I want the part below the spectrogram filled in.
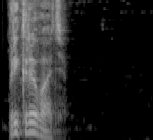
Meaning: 1. to cover, to screen, to close / shut softly 2. to protect, to shelter, to cover, to shield 3. to cover up, to conceal 4. to liquidate, to close down
- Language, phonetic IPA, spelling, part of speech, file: Russian, [prʲɪkrɨˈvatʲ], прикрывать, verb, Ru-прикрывать.ogg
